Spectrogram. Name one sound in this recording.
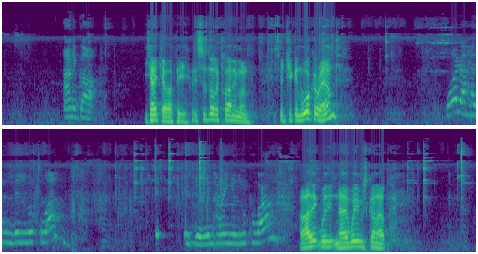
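A young child talks and calls out nearby, outdoors.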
